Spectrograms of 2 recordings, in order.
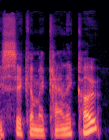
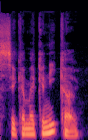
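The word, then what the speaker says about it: Sikamikanico: I say Sika Mechanico. A lot of people just call me Sick. But yeah, in the Red Hot Chili Peppers song, they do indeed pronounce it as Sika Mechanico.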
